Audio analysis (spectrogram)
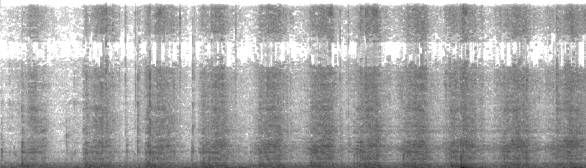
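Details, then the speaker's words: Cuisinart Food Spiralizer cutting a whole russet potato after the holder was turned from the spiky setting to match the round grooves: steady, even, unforced rasping strokes with no catching. It is slicing normally and fast. "but like it's really going through these things fast faster than what I could chop obviously great love it"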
